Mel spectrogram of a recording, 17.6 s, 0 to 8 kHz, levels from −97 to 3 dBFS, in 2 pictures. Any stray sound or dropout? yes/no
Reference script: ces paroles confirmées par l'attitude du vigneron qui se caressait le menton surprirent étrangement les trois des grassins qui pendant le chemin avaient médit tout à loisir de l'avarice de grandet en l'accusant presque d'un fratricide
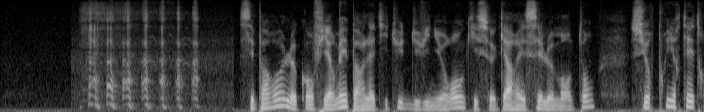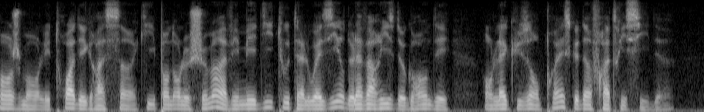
yes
